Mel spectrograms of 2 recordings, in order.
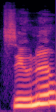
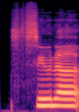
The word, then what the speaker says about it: Soona: say to people, it's sooner which rhymes with tuna, not sooner like Sonos, right?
